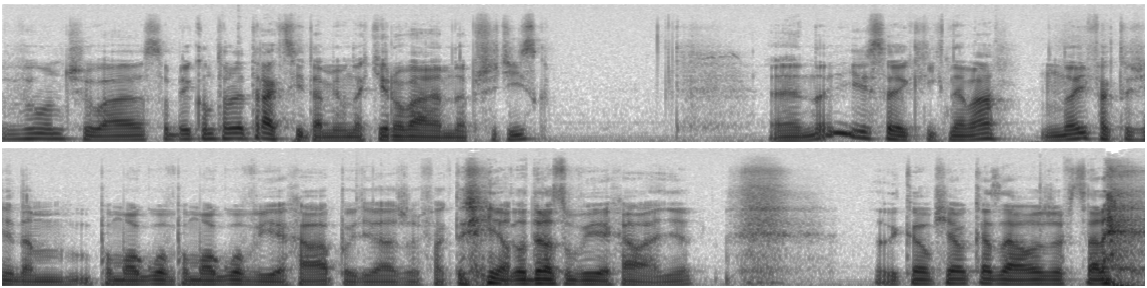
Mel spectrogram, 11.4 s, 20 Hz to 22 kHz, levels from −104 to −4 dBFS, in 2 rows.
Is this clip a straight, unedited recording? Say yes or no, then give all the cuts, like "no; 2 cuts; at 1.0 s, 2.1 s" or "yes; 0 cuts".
no; 4 cuts; at 5.1 s, 6.6 s, 8.2 s, 10.4 s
